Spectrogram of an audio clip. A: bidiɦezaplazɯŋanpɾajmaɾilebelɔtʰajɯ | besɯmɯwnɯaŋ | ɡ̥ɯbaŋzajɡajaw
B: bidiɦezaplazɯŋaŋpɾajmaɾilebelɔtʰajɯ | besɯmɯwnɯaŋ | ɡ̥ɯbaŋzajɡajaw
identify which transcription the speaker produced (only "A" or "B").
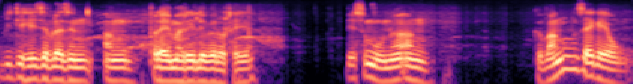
B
